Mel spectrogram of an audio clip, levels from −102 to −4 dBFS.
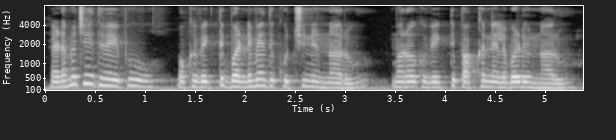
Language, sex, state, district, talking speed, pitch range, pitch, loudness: Telugu, female, Telangana, Hyderabad, 155 wpm, 175-210 Hz, 190 Hz, -18 LUFS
